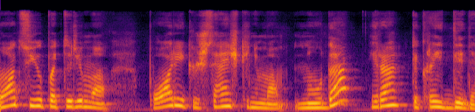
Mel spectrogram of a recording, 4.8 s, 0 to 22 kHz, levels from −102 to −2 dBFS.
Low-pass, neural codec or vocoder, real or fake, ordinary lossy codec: 14.4 kHz; codec, 44.1 kHz, 7.8 kbps, DAC; fake; AAC, 96 kbps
